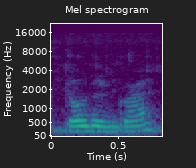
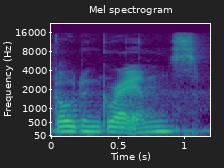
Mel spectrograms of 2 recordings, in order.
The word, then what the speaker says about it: Golden Grahams: grahams golden graham grams golden grass golden grounds graham golden graham golden ground and graham that just sounds really weird i have since discovered that it's pronounced golden grahams so these are golden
